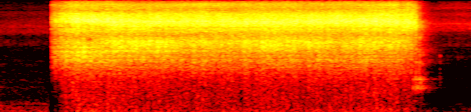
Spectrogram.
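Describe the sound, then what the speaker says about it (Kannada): A pressure cooker of chickpeas and carrots vents steam through its whistle: a loud, steady, close hiss that starts abruptly, holds for nearly four seconds, then cuts off. "ಈಗ ಐದು ವಿಸಿಲ್ ಆಯಿತು"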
